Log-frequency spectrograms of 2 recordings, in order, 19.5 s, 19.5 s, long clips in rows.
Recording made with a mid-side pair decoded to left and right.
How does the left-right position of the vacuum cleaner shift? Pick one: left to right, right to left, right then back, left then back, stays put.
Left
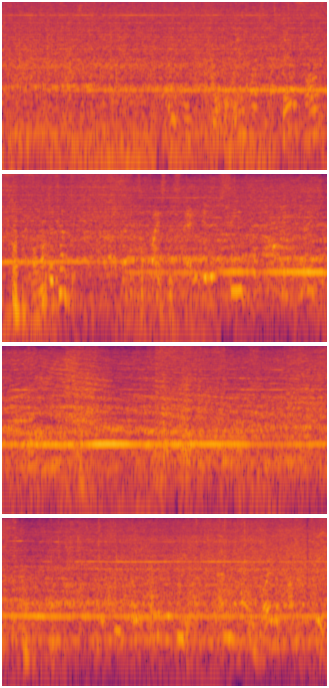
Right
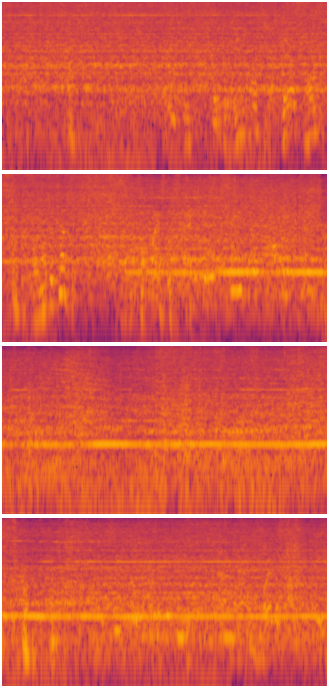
left then back.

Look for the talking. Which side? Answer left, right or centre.
centre.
